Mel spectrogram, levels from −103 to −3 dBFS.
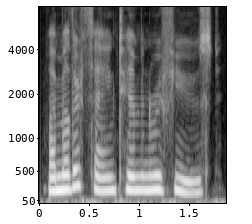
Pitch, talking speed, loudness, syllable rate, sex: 205 Hz, 190 wpm, -15 LUFS, 6.0 syllables/s, female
